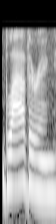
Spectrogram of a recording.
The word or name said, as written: blathering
